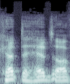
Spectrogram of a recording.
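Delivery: plain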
